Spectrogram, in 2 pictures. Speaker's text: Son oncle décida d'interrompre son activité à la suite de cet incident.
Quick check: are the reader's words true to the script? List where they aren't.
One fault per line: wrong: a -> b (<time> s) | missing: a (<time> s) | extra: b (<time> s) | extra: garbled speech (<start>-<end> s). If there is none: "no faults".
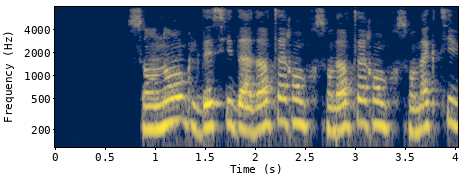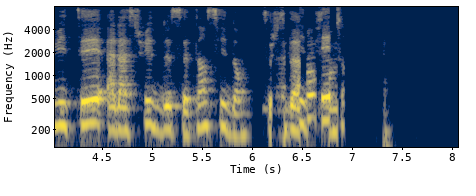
extra: d'interrompre son (2.8 s)
extra: garbled speech (6.1-6.9 s)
